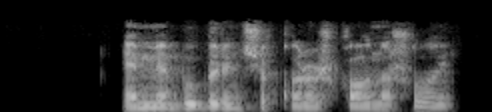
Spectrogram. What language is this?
Tatar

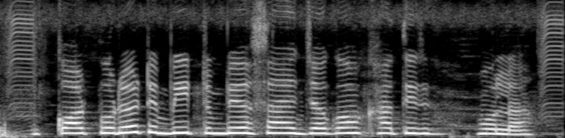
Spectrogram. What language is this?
Bhojpuri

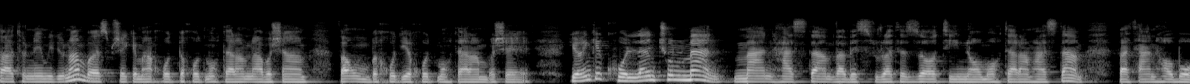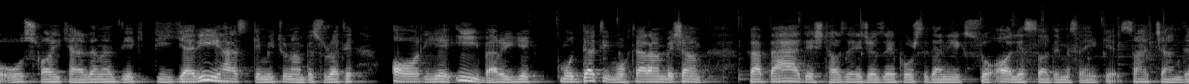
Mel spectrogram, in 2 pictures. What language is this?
Persian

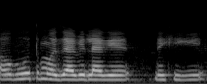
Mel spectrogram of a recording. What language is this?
Odia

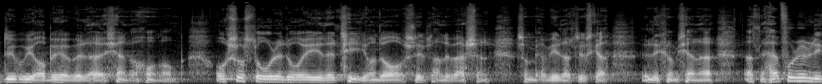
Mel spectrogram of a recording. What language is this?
Swedish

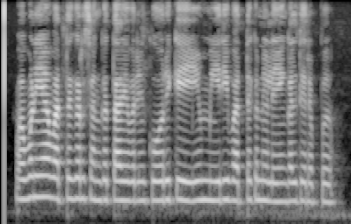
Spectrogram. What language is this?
Tamil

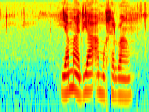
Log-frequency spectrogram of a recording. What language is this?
Tswana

